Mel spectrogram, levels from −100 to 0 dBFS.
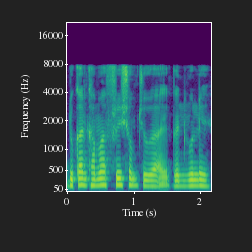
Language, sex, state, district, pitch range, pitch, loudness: Wancho, male, Arunachal Pradesh, Longding, 130-155 Hz, 145 Hz, -17 LUFS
